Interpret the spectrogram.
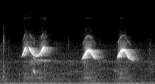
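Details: Human-like whistling from a pet talking parrot: a wavering two-part whistle followed by two separate arched whistled notes, each rising then falling, spaced about a second apart.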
